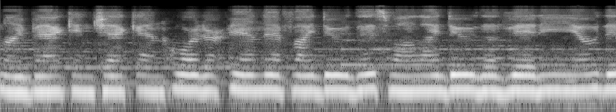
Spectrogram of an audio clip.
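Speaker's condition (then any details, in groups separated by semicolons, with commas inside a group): Brain injury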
